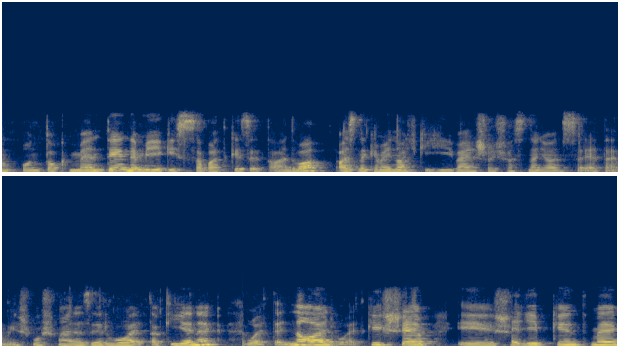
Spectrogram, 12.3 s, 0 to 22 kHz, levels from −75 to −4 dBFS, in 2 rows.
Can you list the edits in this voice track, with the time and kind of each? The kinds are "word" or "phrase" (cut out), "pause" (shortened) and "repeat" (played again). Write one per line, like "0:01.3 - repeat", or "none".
0:10.6 - pause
